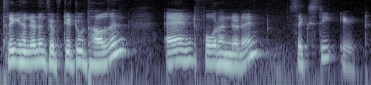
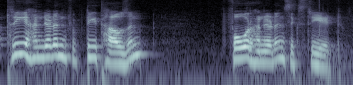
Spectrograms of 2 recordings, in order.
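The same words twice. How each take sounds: First: thousand stressed, steady falling read; whole number in one breath. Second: Fast rising three hundred and fifty thousand, then a pause and a falling second group; split into two groups. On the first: Teacher reads the full number through for students. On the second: Teacher shows students how to read the number in groups. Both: Shown as a demonstration. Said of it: "इतनी संख्या को मैं क्या बोलूंगा?".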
